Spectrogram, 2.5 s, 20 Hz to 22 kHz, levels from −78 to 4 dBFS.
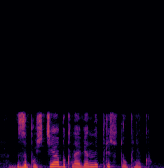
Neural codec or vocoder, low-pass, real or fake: vocoder, 44.1 kHz, 80 mel bands, Vocos; 7.2 kHz; fake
